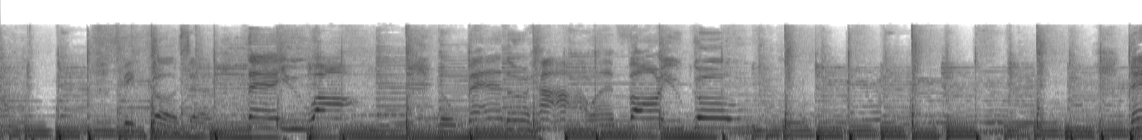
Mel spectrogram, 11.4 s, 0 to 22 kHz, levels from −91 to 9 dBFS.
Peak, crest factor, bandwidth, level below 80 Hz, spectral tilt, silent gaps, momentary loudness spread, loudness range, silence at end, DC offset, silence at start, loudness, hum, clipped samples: 0 dBFS; 16 dB; 12 kHz; -22 dBFS; -5 dB/octave; none; 4 LU; 2 LU; 0 s; under 0.1%; 0 s; -17 LUFS; none; under 0.1%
